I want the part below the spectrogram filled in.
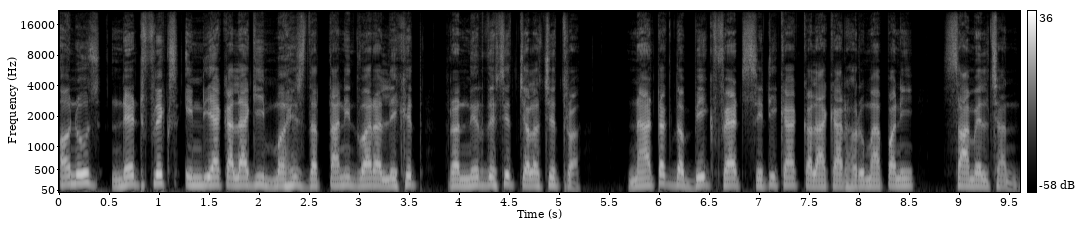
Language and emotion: Nepali, neutral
